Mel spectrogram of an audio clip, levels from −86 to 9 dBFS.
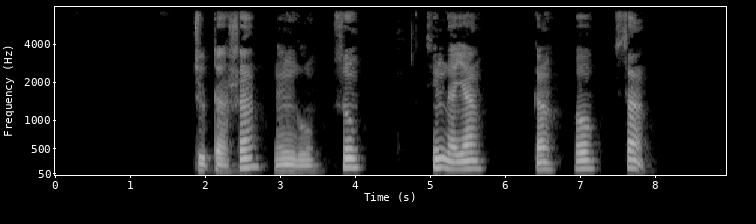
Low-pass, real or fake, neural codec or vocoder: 7.2 kHz; real; none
